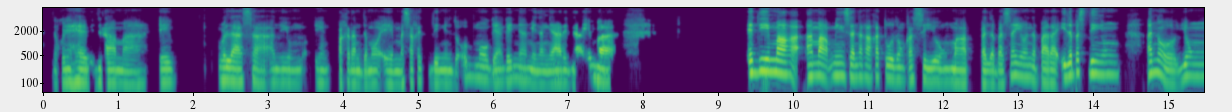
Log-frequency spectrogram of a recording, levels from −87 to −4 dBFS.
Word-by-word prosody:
na - - -12
kunya 110 0 -1
heavy 110 -1 0
drama, 105 -3 -3 0.2
eh, 115 0 -3 0.6
wala 125 -2 +3
sa 115 -1 -2
ano 110 0 -6
yung 110 -1 -6 0.2
yung 110 0 -9
pakiramdam 105 -2 -2
mo, 105 +1 -3
eh, 105 - -3
masakit 110 +4 -4
din 110 0 -4
yung - - -6
loob 145 0 -9
mo 135 -1 -2
ganyan, 115 -1 -3
ganyan 125 +2 -3
may 110 - -2
nangyari 100 +1 0
na 100 - +1 0.2
iba. 120 -5 +4 1.9
Eh, 185 - +8
di 210 - +6 0.2
maka, 175 -2 +7
ah, 150 - +6
ma 160 - +9
minsan 155 -1 0
nakakatulong 140 -3 -1
kasi 125 -1 -2
yung 115 -1 -4
mga 110 -2 0 0.2
palabas 105 -1 -1
na 160 - -1
'yon 150 -1 -2
na 125 - -3
para 110 -2 +2
ilabas 180 +6 +3
din 180 -2 +1
yung 170 0 -5 0.4
ano, 175 - +1
yung 150 +8 -3
115 Hz, 170 wpm, -25 LUFS, 110-145 Hz, 1.9 s, ma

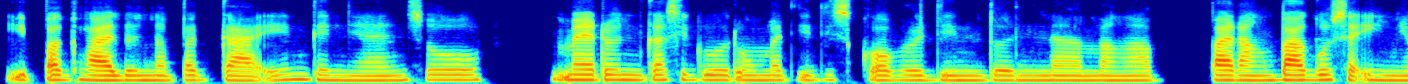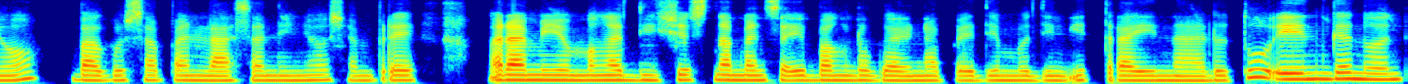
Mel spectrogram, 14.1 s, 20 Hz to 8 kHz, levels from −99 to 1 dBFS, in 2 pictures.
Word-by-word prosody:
ipaghalo 170 -2 +2
na 170 -1 -1
pagkain, 170 +1 -1
ganiyan. 165 0 -2
So, 180 0 -2 0.4
meron 180 0 +2
ka 180 +1 -1
sigurong 175 -2 -2
madi-discover 170 0 -2
din 165 0 -2
do'n 170 -1 -1 0.2
na 170 -1 0
mga 165 0 -1 0.3
parang 170 -1 +4
bago 175 0 +5
sa 185 - 0
inyo, 175 +6 -2
bago 170 -2 -1
sa 175 0 -3
panlasa 165 -1 -1
ninyo, 165 +2 -2
siyempre 170 0 -2 0.4
marami 180 0 +5
'yung 170 -1 +1
mga 175 0 +2
dishes 175 +2 -3
naman 175 -1 +2
sa 170 -1 0
ibang 170 0 0
lugar 165 -1 0
na 160 0 -1
puwede 165 +1 -3
mo 165 - -1
din 160 -1 -3
i-try 165 -1 0
na 160 0 -1
lutuin, 210 - +3
gano'n. 210 -2 +3
170 Hz, 160 wpm, -23 LUFS, 165-180 Hz, 0.4 s, bago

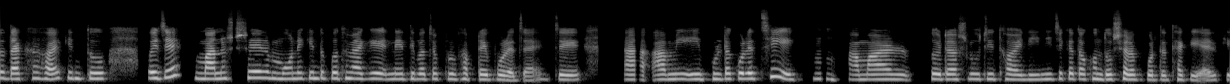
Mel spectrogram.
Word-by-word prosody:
তো 290 - +3
দেখা 255 +2 +2
হয়। 245 +1 +4
কিন্তু 275 -1 -1 0.6
ওই 285 - +8
যে - - +6 0.4
মানুষের 280 +3 +4 0.2
মনে 265 +1 0
কিন্তু 285 0 0
১মে 275 0 +2
আগে 260 +1 -2 0.2
নেতিবাচক 245 0 -2
প্রভাবটাই 240 -2 0
পড়ে 200 -4 +3
যায়। 190 +2 -5 0.2
যে 225 - +4 0.6
আ - - +2 0.3
আমি 240 +1 +1
এই 240 - +3
ভুলটা 250 0 0
করেছি। 265 +6 +3 0.4
হুম, 255 -1 -8 0.3
আমার 230 +1 +2 0.4
তো - - -29
এটা 240 - 0
আসলে 245 +1 -5
উচিত 245 -1 -3
হয়নি। 225 -1 0 0.2
নিজেকে 255 +2 -2
তখন 245 +1 0
দোষারোপ 230 -1 +2
করতে 215 -1 -1
থাকি 220 -2 -2
আরকি। 210 +1 -5
245 Hz, 165 wpm, -23 LUFS, 230-265 Hz, 0.6 s, ওই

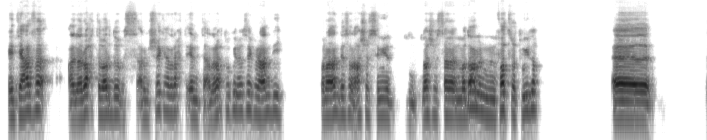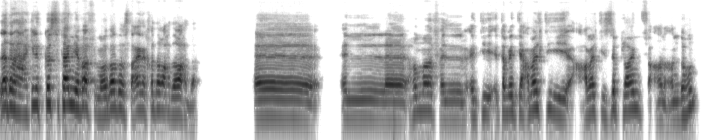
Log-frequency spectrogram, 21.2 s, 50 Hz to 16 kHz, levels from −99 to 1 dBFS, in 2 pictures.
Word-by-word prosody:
أنتِ 135 +2 -4
عارفة 165 +4 0 0.3
أنا 125 +1 -1
رحت 160 0 0
برضو 150 +1 -2
بس - - -19
أنا - - -8
مش 130 - -16
فاكر 175 -1 -9
أنا 160 - -6
رُحت 160 - -9
إمتى، 135 -1 -7
أنا - - -6
رُحت 155 +2 -4
ممكن 165 0 -11
مثلًا 165 +2 -8
يكون 155 -3 -7
عندي 155 +3 -2 0.5
وأنا 140 - +1
عندي 150 - +1
مثلًا 150 - -7
10 150 - -7
سنين، 135 0 -9
اتناشر 120 - -12 0.2
سنة 230 - -14
12 140 0 -5
سنة، 140 +1 -2
الموضوع 135 +7 0
من 140 -4 -7
فترة 175 -2 +1
طويلة. 170 +5 -7 1.1
آآ - - +7 0.8
لا 205 - +9
ده 205 -1 +5
أنا 170 -3 +3
هاحكي 180 +8 -4
لِك 215 +1 -3
قصّة 220 -3 +3
تانية 215 -2 +9
بقى 245 +10 +6
في 290 - -12
الموضوع 150 +6 +5
ده، 185 -1 0
بس 165 - -7
تعالي 175 - +2
ناخدها 180 0 -1
واحدة 165 -3 +1
واحدة. 150 - +2 0.9
آآ 135 - +1 0.4
ال 130 -2 -2
همّ 170 +3 -1
في 170 -7 -6
ال 125 0 -10
أنتِ 135 +1 -8 0.3
طب 160 - 0
أنتِ 165 - -1
عملتِ 190 +1 +2 0.6
عملتِ 165 +1 0
ziplines 180 +3 -1
عن 120 -1 -8
عندهم؟ 195 - -4
155 Hz, 170 wpm, -23 LUFS, 135-180 Hz, 1.1 s, لا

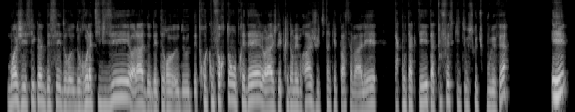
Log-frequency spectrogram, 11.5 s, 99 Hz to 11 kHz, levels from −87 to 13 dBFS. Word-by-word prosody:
Moi, 160 +5 +4
j'ai 150 -1 -2
essayé 150 +2 -5
quand 160 - +4
même 145 -3 -1
d'essayer 140 +2 -5
de 135 - -7
re 130 -1 -3
de 125 - -5
relativiser, 150 +7 0
voilà, 140 0 +5
de 115 0 -6
d'être, 120 +2 -3
heu, 120 0 -3
de 120 +1 -6
d'être 120 +5 -9
réconfortant 160 +3 -1
auprès 150 -2 -2
d'elle. 165 +3 +4
Voilà, 130 0 +6
je 125 - -10
l'ai 130 - -4
pris 135 - -10
dans 130 0 -5
mes 125 0 -2
bras, 150 +5 -2
je 130 - -12
lui 120 - -10
ai - - -19
dit: - - -24
«T'inquiète 135 -2 -11
pas 125 - -3
ça 130 0 -12
va 110 -2 -4
aller, 135 +5 -2 0.3
tu 125 - -7
as - - -13
contacté, 145 +3 -2
tu - - +1
as - - -1
tout 150 - -14
fait 165 +2 -3
ce 165 - -14
qui 140 -4 -14
te 135 +1 -11
ce 115 - -12
que 140 - -8
tu 125 - -12
pouvais 120 -2 -5
faire» 215 - +2 0.9
et 195 +6 +8
140 Hz, 265 wpm, -23 LUFS, 125-155 Hz, 0.9 s, et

